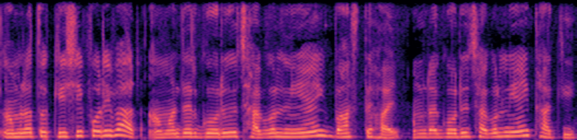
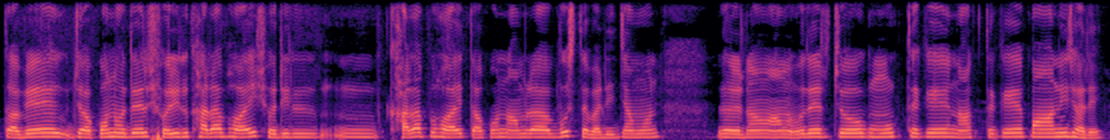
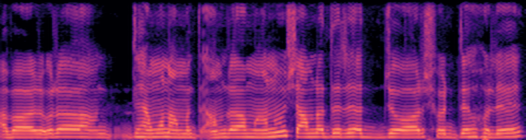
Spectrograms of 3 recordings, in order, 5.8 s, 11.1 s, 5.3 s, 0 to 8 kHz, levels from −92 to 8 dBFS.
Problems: none marked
